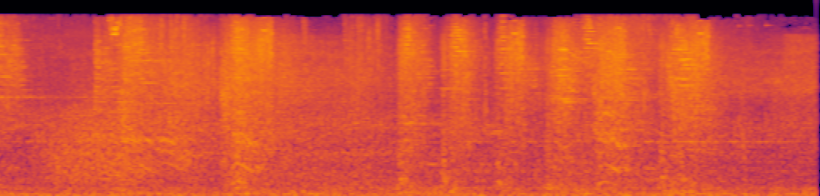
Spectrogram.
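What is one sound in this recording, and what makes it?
Blades clash and magic blasts crackle in a fast fight.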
